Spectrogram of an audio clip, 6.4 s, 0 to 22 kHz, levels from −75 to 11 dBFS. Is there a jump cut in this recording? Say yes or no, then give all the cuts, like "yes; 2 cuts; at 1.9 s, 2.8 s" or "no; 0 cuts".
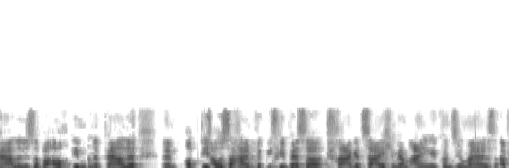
yes; 4 cuts; at 1.1 s, 2.6 s, 3.4 s, 4.1 s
